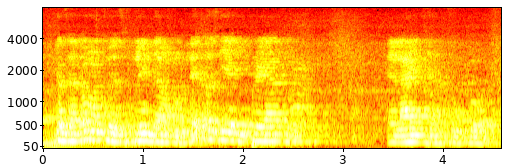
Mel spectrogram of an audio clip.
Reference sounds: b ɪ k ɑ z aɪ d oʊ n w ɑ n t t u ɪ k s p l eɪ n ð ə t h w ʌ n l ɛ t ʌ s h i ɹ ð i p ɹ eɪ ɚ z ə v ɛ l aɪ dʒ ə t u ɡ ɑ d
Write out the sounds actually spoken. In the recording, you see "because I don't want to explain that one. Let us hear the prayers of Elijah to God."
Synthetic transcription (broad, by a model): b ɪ k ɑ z aɪ d oʊ n w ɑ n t t u ɪ k s p l eɪ n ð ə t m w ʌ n l ɛ t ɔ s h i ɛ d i p ɹ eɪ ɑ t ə b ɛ l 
